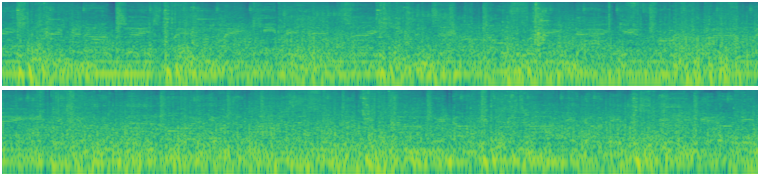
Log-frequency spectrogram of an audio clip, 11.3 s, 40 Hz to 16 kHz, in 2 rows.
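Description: Rapid, dense handgun fire from Johnny Silverhand's pistol in the video game Cyberpunk 2077, loud and sustained throughout amid a busy, noisy combat mix.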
